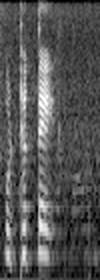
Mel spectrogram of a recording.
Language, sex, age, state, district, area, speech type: Sindhi, female, 45-60, Maharashtra, Pune, urban, read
